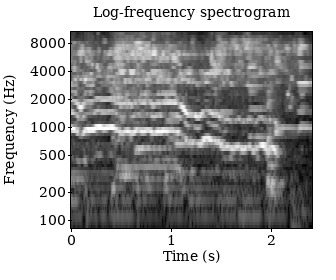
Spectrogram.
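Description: A woman in a church worship team sings a long, high held note with vibrato over instrumental backing. The note slides down in a few steps through the second half.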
